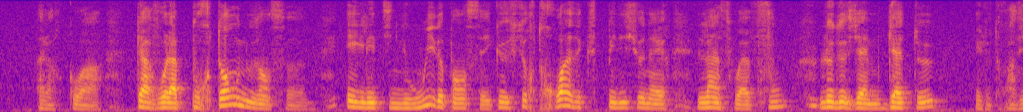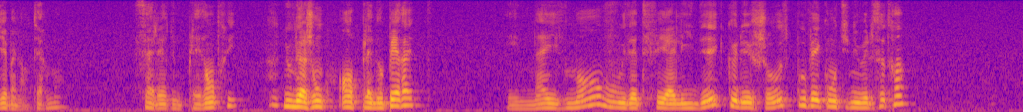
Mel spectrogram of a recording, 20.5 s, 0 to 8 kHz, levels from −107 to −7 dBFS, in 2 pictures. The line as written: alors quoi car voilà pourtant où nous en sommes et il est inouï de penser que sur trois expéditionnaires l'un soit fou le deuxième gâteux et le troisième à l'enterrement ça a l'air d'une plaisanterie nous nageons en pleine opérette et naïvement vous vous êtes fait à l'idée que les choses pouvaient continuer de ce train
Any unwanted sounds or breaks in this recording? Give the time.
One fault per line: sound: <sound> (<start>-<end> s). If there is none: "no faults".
no faults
